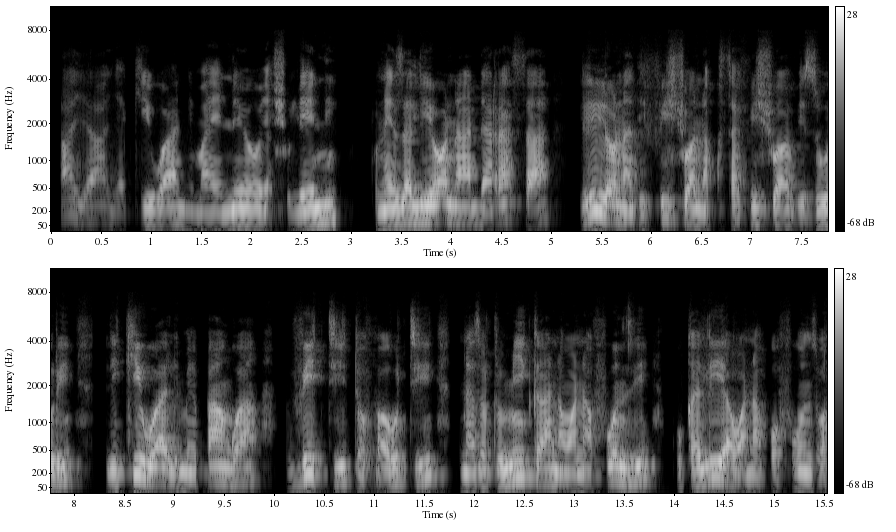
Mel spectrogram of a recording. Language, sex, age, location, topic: Swahili, male, 50+, Kisumu, education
